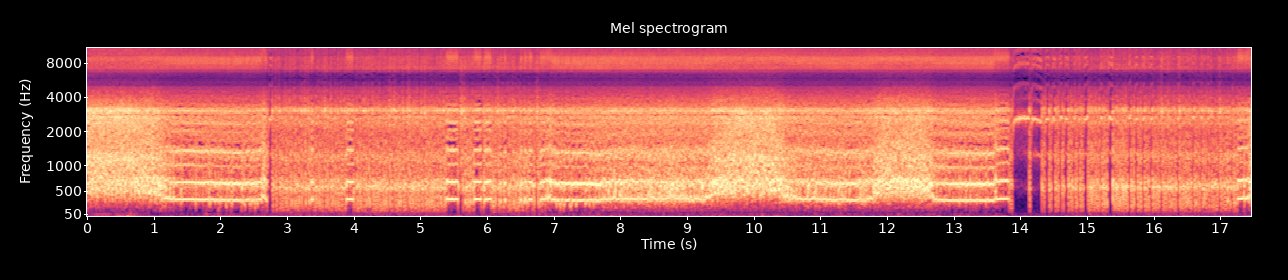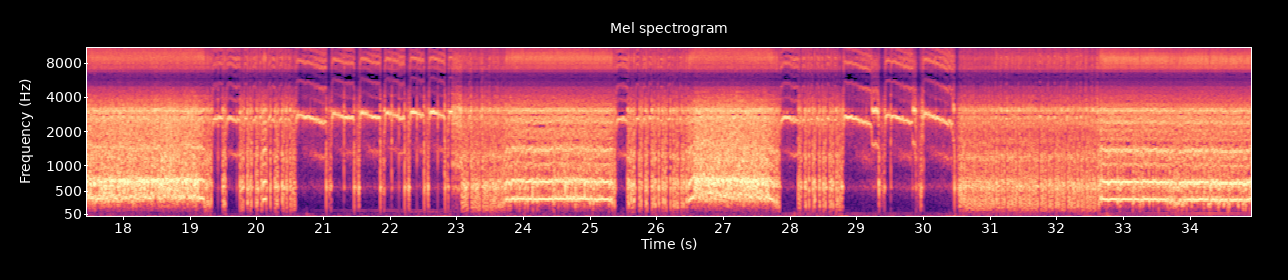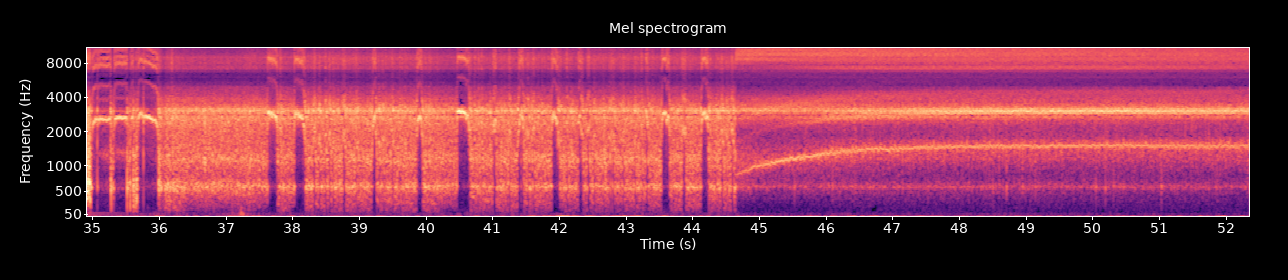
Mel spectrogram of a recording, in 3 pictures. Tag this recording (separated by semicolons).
am; distortion; electronic; field-recording; fm; frequency-sweep; glitch; industrial; interference; lo-fi; lofi; noise; pulsating; radio; shortwave; static; transmission; white-noise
